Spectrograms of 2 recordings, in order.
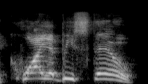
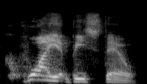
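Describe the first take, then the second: First: High, loud command to the waves; raised voice. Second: Louder command. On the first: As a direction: call it out with full authority. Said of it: "raise your voice and say". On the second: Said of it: "And say". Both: Shown as a demonstration.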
